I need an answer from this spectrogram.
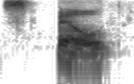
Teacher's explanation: if we put an s before spill lots of people don't add that air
